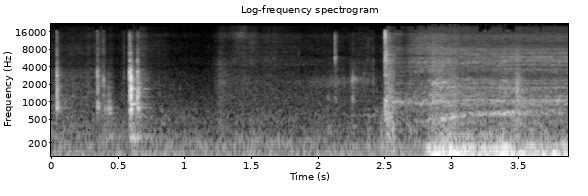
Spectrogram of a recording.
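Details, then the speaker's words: 75-gallon water heater after replacing a leaking connection hose: a few faint clicks, then a soft whoomp into a steady low roar as the burner flame ignites normally. "you hear that that was the sound of the flame igniting"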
